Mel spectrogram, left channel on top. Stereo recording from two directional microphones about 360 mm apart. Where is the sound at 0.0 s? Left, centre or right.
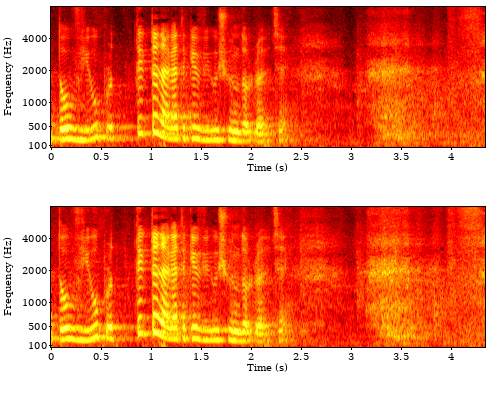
Centre.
